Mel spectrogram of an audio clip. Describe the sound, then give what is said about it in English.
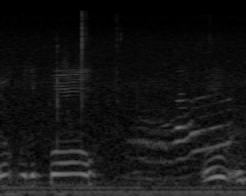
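A cat's meows, a few drawn-out tonal cries heard at home, moderately loud with quieter pauses between them. “Look at the cat.”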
